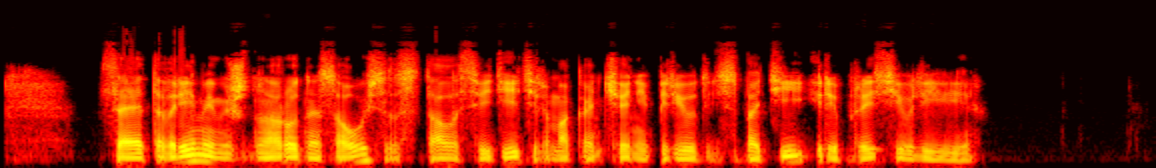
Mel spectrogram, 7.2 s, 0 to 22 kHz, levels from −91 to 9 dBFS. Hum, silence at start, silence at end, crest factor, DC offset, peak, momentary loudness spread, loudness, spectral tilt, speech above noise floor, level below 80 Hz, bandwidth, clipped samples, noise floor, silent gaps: none; 0.05 s; 1.1 s; 20 dB; under 0.1%; 0 dBFS; 8 LU; -19 LUFS; -4.5 dB/octave; 55 dB; -60 dBFS; 11 kHz; under 0.1%; -75 dBFS; none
